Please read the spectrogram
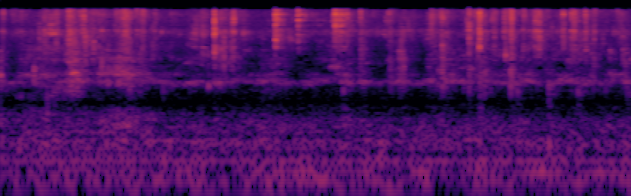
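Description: Maltese dog licking and chewing the soft flesh of a ripe persimmon held in a hand: faint, irregular smacks and clicks.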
